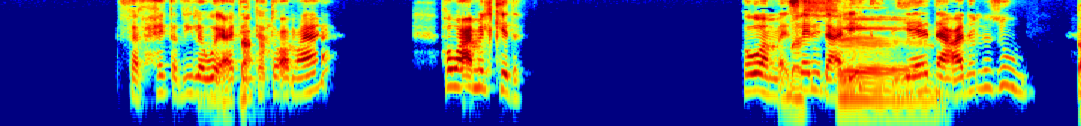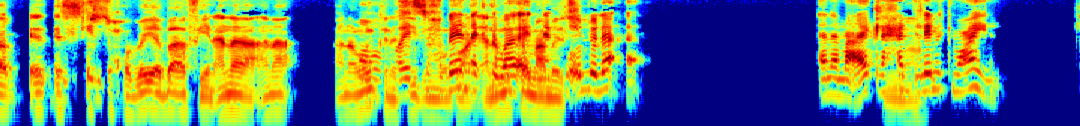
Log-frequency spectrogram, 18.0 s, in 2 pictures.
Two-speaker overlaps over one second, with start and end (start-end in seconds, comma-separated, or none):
6.6-7.8, 12.0-13.9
